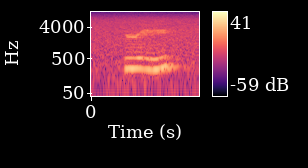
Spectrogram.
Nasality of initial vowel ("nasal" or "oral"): oral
